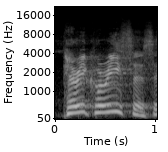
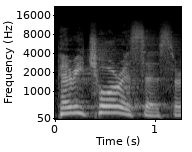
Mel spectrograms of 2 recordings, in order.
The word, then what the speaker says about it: perichoresis: I didn't pronounce it that way at first. I'm having trouble remembering how I pronounced it now because I only say it the right way. But I think it was something like perichoresis or something like that. But it's perichoresis, and we're going to talk about this idea today.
